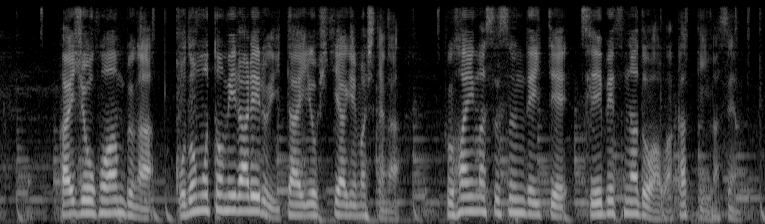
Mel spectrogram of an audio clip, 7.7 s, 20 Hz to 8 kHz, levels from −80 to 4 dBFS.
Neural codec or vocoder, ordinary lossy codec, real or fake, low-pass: codec, 44.1 kHz, 7.8 kbps, DAC; none; fake; 7.2 kHz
